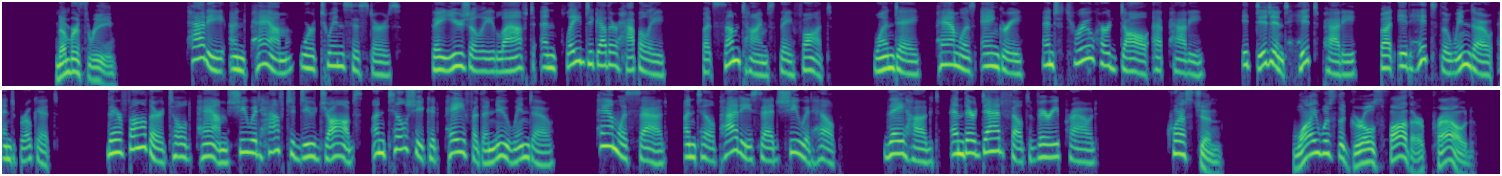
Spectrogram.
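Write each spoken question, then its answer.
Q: Why was the girl's father proud?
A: Patty said she would help Pam.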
